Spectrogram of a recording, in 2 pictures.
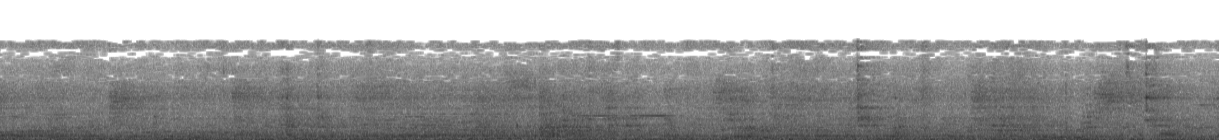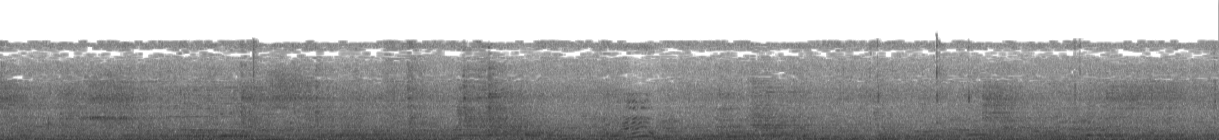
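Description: Restaurant din: indistinct chatter of many diners over background music, with occasional clinks of dishes and cutlery.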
